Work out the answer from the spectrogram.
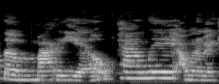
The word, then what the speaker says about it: Mariale: too faced i think the proper way to pronounce her name is like marielle it doesn't sound like mario it's like mario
